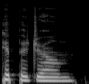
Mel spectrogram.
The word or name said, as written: hippodrome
